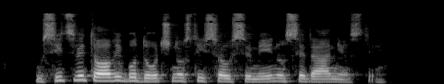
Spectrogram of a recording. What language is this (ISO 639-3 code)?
slv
